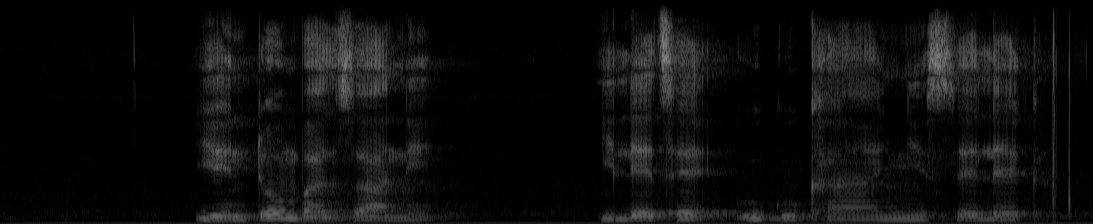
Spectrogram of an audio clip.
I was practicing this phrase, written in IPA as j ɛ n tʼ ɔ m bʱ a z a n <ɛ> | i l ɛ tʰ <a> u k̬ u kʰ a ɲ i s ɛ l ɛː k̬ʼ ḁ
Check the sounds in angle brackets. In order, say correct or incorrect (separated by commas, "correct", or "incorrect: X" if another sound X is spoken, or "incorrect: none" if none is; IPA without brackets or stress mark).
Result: correct, incorrect: ɛ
